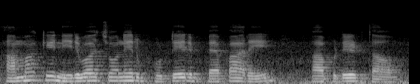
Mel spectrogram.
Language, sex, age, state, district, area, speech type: Bengali, male, 30-45, West Bengal, Purulia, urban, read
